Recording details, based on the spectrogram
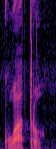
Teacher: make our vowels pure and make our r a nice bounced r to do that remember the t in front of it bite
